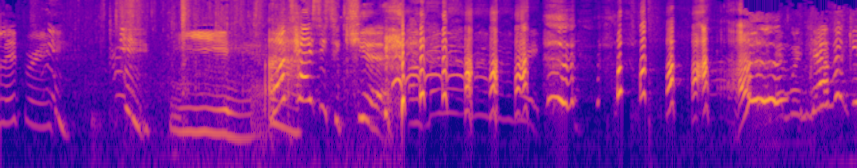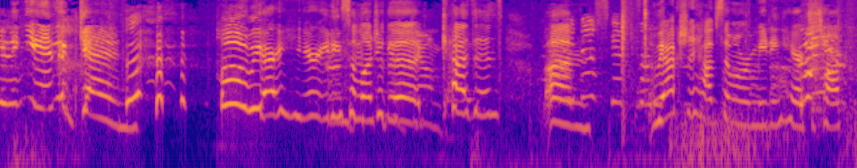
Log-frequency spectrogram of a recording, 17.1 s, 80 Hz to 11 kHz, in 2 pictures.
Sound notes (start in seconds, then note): 1.1 groaning; 3.8 laughing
